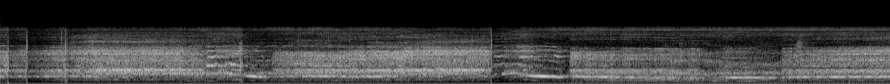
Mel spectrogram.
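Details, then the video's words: Four howler monkeys three trees away give deep, rasping roars that swell and hold in long, moaning waves at 3am in the Guatemalan jungle. "howler monkey 3am wake up call"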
